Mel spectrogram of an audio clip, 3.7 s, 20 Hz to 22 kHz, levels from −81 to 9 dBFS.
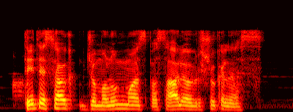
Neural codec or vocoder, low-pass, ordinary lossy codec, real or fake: none; 7.2 kHz; Opus, 32 kbps; real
